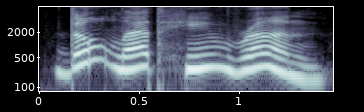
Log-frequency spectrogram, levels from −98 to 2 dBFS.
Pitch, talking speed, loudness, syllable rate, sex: 270 Hz, 165 wpm, -15 LUFS, 3.1 syllables/s, female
